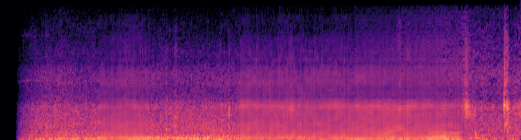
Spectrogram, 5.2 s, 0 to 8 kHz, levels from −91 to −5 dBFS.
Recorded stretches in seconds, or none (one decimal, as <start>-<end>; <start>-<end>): 0.0-1.0; 1.5-2.4; 4.7-5.2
